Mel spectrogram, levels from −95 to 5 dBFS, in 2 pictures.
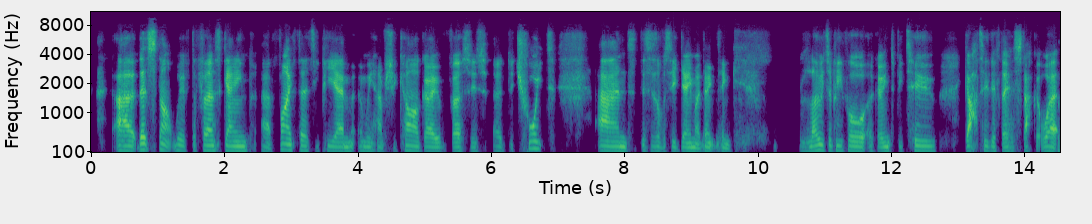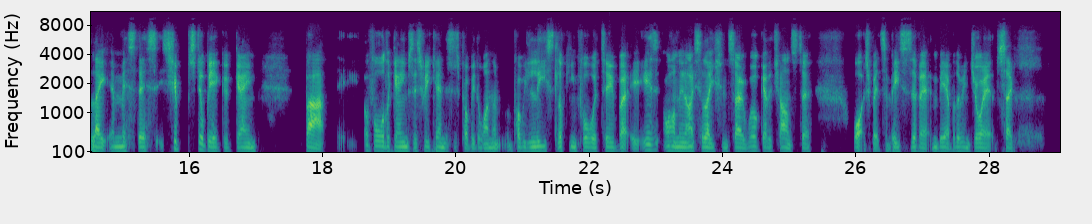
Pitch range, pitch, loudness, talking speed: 105-120 Hz, 110 Hz, -25 LUFS, 195 wpm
